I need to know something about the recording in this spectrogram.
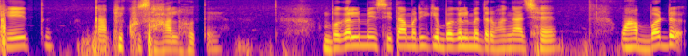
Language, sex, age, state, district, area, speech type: Maithili, male, 45-60, Bihar, Sitamarhi, rural, spontaneous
